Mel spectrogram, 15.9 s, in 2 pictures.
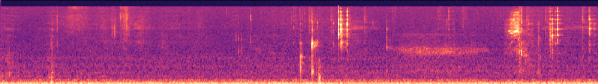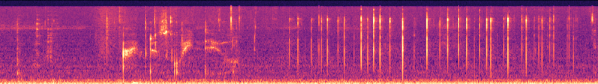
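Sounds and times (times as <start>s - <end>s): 
steady low hum: 0.0s - 15.9s
fingers rubbing and scratching through hair in a scalp massage: 11.8s - 15.7s.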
